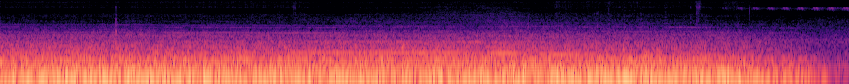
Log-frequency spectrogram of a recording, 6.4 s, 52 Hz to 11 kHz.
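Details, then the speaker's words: 2021 Ram 1500 Hemi eTorque: a deep engine rumble with a faint steady high whine. The owner feared failing eTorque bearings, but the cause was a failed belt tensioner pulley bearing. "I got that whining sound and I thought, "Oh, man. Here we go. My etor torque is going out. The bearings are going out and it's starting to whine.""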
